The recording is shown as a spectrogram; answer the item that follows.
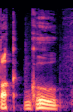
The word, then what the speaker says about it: Bukgu: And even the Hipster Baseball Podcast, Bullpen, could not figure out how to pronounce this, but it's Bukgu? South Korea, BUK-GU, Bukgu, South Korea.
